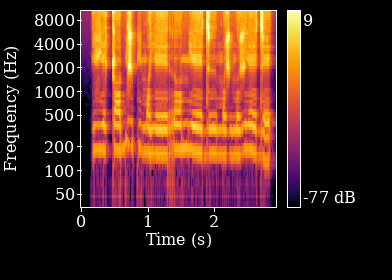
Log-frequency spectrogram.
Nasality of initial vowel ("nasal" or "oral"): oral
